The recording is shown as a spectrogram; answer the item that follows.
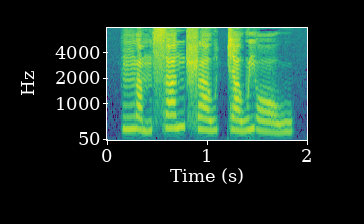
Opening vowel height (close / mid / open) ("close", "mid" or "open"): open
